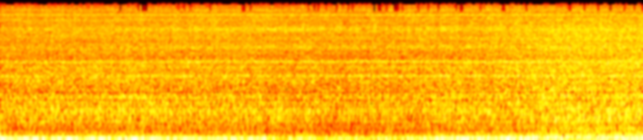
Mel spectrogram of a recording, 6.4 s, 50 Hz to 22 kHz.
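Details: 1972 GMC Sierra Grande with newly installed replacement V8: steady, even idle, smooth low rumble, no knocks or misses; healthy normal idle.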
